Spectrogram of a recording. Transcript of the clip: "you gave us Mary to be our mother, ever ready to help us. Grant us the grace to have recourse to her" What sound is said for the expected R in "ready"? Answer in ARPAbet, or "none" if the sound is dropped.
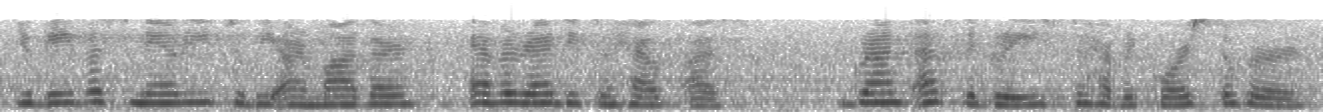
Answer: R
